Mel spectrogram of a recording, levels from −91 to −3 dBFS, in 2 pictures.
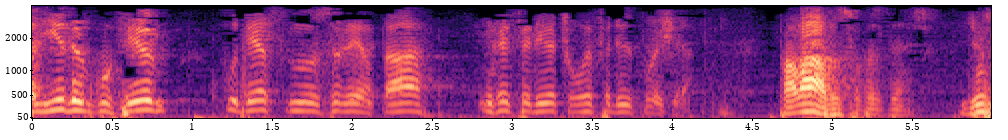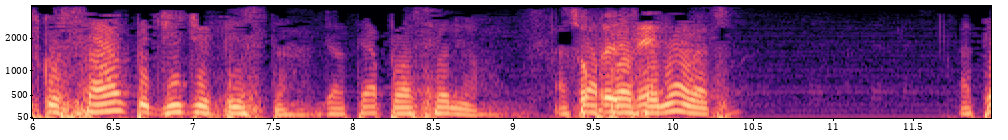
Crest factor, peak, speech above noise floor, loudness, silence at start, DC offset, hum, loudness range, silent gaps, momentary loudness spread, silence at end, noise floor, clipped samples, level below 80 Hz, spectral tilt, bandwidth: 16 dB; 0 dBFS; 35 dB; -16 LUFS; 0 s; under 0.1%; none; 9 LU; none; 19 LU; 0 s; -51 dBFS; under 0.1%; -30 dBFS; -11.5 dB/octave; 4 kHz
